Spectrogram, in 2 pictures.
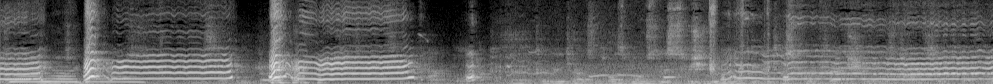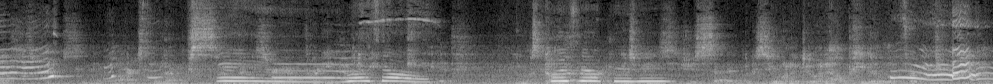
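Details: A female dog vocalizing as though trying to talk, said to think she is human: sustained wavering howls, sharp rising yips, and lower moaning glides that dip and rise, in a series of phrases.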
